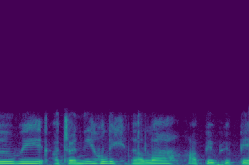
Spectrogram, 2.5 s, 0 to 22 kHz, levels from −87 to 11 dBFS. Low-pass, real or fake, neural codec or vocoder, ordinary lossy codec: 7.2 kHz; fake; codec, 16 kHz, 8 kbps, FunCodec, trained on LibriTTS, 25 frames a second; Opus, 24 kbps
